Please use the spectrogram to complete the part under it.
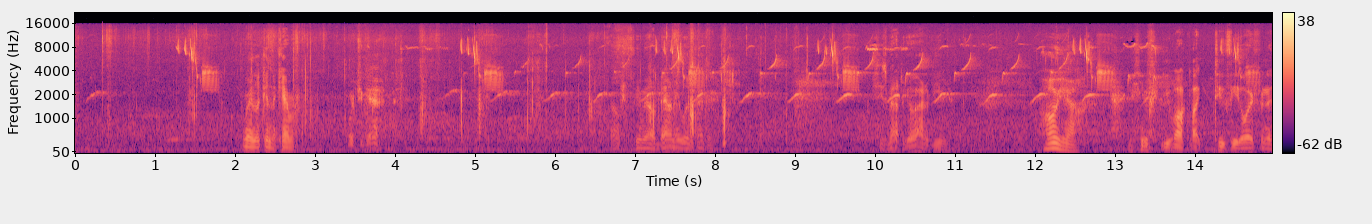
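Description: A woodpecker gives short, repeated chirps nearby.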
